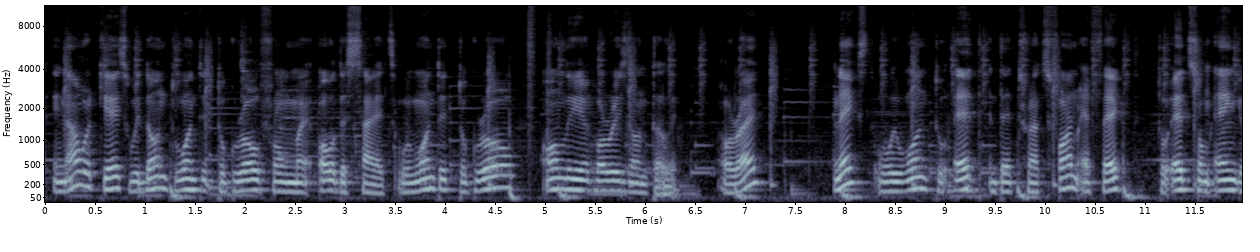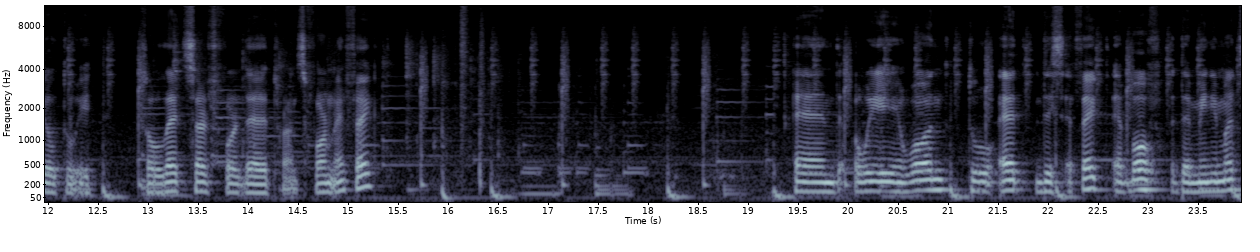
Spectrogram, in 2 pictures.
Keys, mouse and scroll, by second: 4.0 click, 5.4 click, 10.2 click, 13.5-17.3 typing, 18.2 click.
